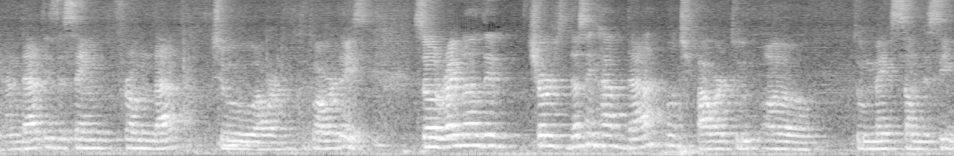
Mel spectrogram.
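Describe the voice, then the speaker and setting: A man's voice: fairly high pitch, a little hiss or hum. A man from Mexico with a Mexican accent, a native Spanish speaker, answering questions at a lecture with frequent hesitations. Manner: hesitant, restarts phrases. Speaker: guest speaker. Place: lecture hall. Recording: echoey hall, far from mic.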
